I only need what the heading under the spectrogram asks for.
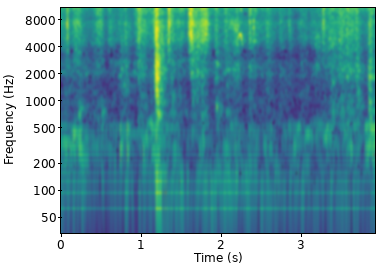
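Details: Low, murmuring coos from a mother racing homer pigeon kept indoors, a steady soft burble with one sharp tap and light rustling.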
